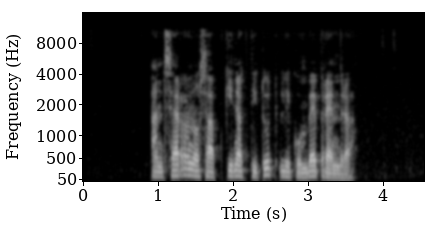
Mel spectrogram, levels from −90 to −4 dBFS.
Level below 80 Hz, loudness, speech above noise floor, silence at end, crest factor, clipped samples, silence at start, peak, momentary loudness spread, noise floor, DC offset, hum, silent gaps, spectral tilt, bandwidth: -58 dBFS; -32 LUFS; 50 dB; 0.95 s; 20 dB; under 0.1%; 0.9 s; -14 dBFS; 7 LU; -81 dBFS; under 0.1%; none; none; -5 dB/octave; 11.5 kHz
